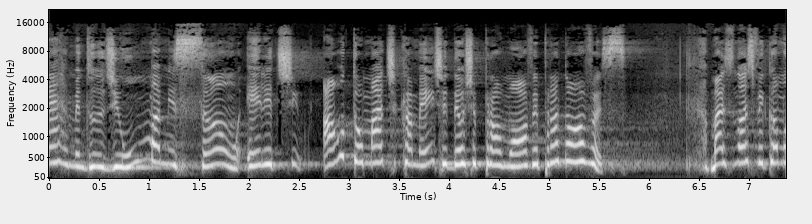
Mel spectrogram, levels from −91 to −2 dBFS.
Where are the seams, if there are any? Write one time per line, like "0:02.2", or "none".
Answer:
none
